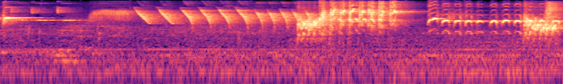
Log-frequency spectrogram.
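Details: Greater green leafbird singing for cage-bird training: a steady series of descending whistled slurs, then a dense buzzy chatter and repeated rapid trilled notes.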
